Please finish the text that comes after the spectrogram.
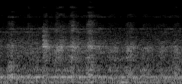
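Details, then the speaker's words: Kone high-rise elevator, JW Marriott Indianapolis, riding in the car to the 22nd floor: intermittent high squeals and scraping over a steady travel rumble; the uploader suspects the counterweight; unconfirmed. "That doesn't even make sense. How can this make that much noise?"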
